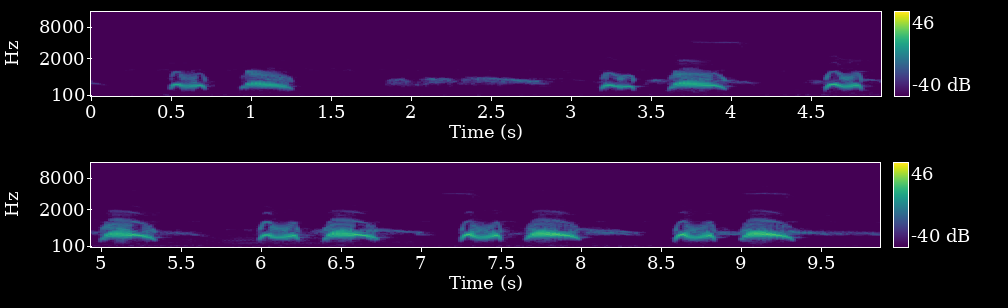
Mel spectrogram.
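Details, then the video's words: Fast cooing from a spotted dove. Low, rounded coos come in short-long pairs roughly every second, with a soft drawn-out murmur early on and faint trailing notes between pairs. "cu gáy thúc gù tốc độ"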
